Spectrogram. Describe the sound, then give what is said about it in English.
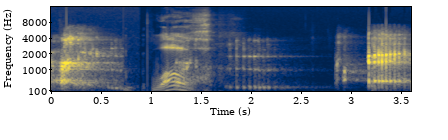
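A loud, croaky burp with a rumbling, drawn-out tail, with talking just before and after it. “I got a little burp in me right now. You gotta give me a minute.”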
